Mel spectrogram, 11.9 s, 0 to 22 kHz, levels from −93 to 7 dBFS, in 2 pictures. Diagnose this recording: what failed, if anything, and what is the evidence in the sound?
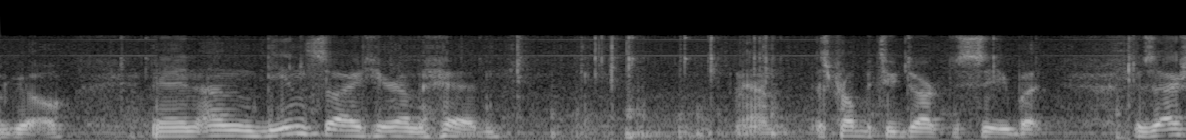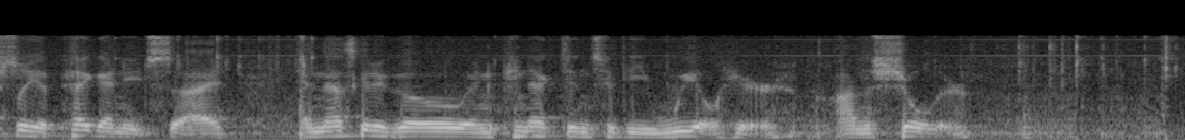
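Nothing failed: no stage in the chain, from wiring through converter, buffer, codec and network to playback, leaves an audible fault anywhere in this recording.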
